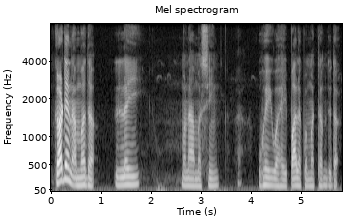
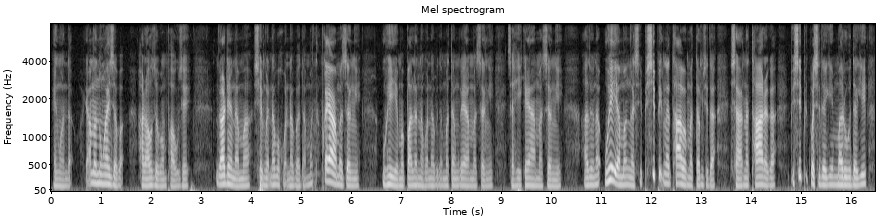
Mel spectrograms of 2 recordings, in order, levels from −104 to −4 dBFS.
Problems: none marked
